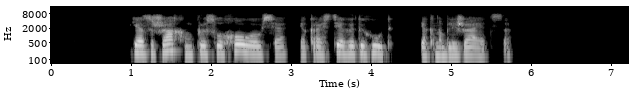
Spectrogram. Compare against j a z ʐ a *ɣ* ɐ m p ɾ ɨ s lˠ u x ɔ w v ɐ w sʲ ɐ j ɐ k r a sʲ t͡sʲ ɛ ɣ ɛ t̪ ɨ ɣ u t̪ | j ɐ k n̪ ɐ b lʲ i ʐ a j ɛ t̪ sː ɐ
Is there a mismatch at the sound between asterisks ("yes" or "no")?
yes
